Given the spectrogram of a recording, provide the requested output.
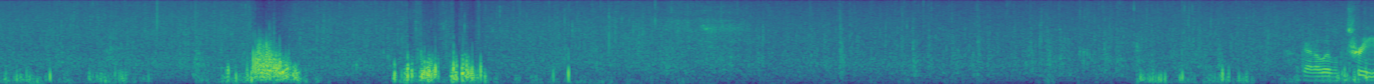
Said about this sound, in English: We're experiencing a bit of a downpour.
